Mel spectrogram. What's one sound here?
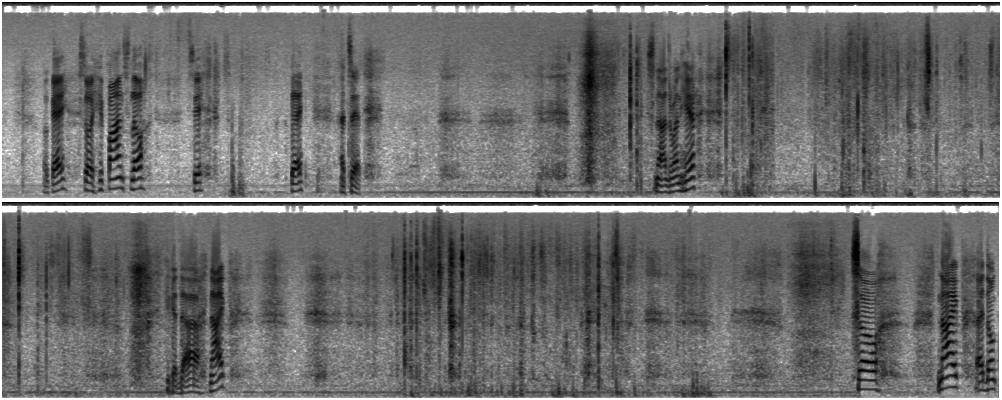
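A man speaks loudly and with animation in a large echoing room.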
